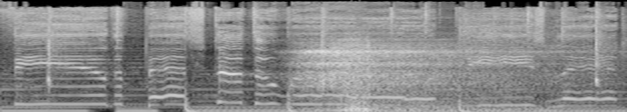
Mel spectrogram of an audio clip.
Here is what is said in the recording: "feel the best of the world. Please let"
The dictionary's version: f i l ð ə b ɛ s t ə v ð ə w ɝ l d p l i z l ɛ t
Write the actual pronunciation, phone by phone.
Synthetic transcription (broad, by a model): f i l ð ə b ɛ s t ə v ð ə w ɝ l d p l i z l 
